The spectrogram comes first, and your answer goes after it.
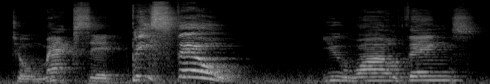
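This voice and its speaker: A man's voice: sits high, bright, forceful tone, echoey room. A man reading a picture book aloud expressively, with playful, casual asides and exclamations as he goes. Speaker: storyteller.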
